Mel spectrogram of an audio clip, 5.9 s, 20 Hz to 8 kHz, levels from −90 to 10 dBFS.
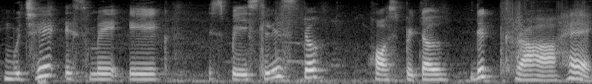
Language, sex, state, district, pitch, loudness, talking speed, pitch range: Hindi, female, Madhya Pradesh, Katni, 195 Hz, -17 LUFS, 80 wpm, 175-220 Hz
